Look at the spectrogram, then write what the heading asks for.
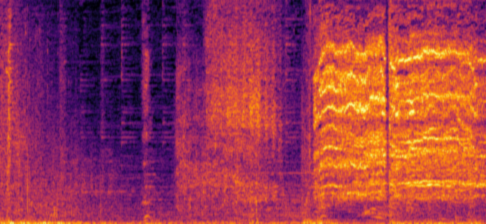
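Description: A Confringo spell in Hogwarts Legacy goes off as a loud, close blast with a deep boom and crackling bursts, followed by a bright, sustained fiery sizzle that lingers to the end.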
